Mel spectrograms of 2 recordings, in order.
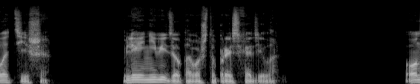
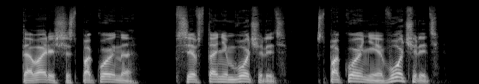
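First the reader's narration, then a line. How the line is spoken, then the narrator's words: Shouted. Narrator (Russian): Кто-то крикнул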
